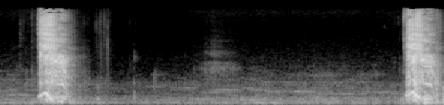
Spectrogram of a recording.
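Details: Two loud, explosive sneezes about five seconds apart in a quiet room, while sitting on a bed; sneezing.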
